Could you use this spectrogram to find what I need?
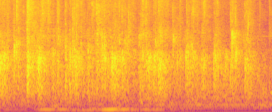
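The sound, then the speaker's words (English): An audience applauds steadily for everyone arriving early to the service, many hands clapping in a dense, continuous patter at a fairly loud level, with a low murmur of voices underneath. “A round of applause for being early.”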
